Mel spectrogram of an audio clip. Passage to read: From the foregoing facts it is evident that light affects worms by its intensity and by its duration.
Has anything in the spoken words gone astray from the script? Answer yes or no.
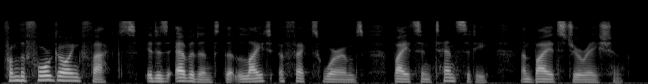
no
